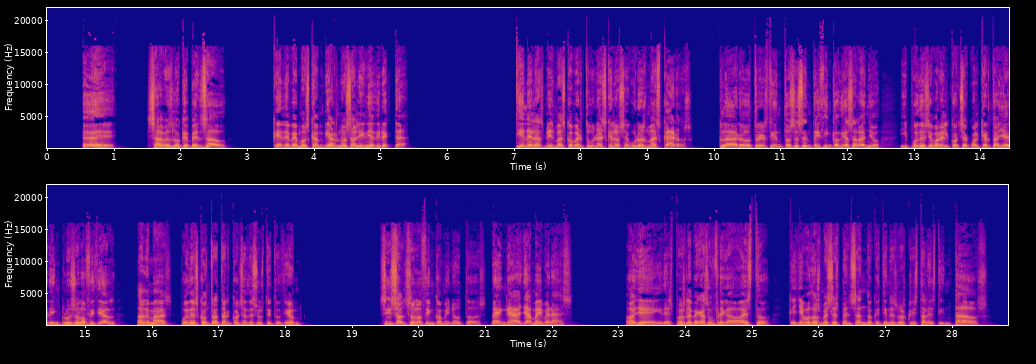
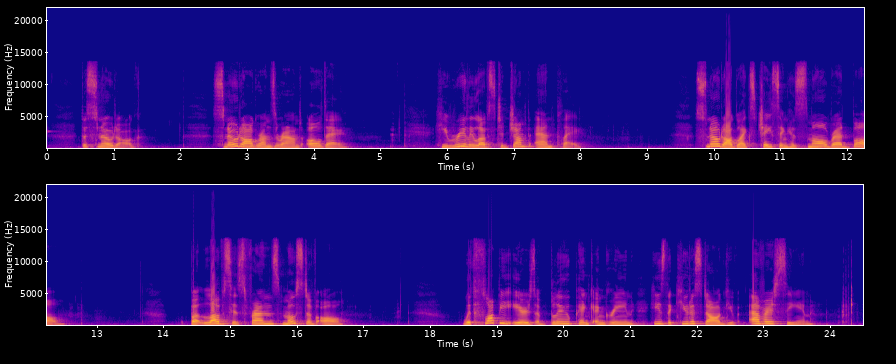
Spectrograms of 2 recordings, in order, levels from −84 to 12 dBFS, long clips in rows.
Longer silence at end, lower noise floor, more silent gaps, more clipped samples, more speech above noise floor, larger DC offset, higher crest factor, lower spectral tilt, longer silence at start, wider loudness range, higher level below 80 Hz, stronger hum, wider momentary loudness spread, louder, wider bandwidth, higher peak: second, 0.35 s vs 0.75 s; first, -80 dBFS vs -58 dBFS; neither; neither; first, 60 dB vs 42 dB; neither; about the same, 20 dB vs 18 dB; second, -3.5 dB/octave vs -5.5 dB/octave; about the same, 0.55 s vs 0.55 s; about the same, 4 LU vs 5 LU; about the same, -54 dBFS vs -56 dBFS; neither; second, 10 LU vs 14 LU; second, -20 LUFS vs -16 LUFS; first, 19.5 kHz vs 14 kHz; about the same, -2 dBFS vs 0 dBFS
